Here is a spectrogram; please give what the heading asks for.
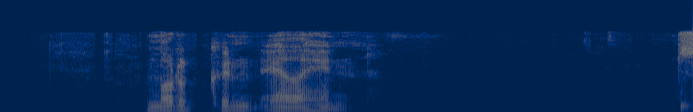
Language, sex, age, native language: Icelandic, male, 30-39, Icelandic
